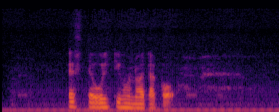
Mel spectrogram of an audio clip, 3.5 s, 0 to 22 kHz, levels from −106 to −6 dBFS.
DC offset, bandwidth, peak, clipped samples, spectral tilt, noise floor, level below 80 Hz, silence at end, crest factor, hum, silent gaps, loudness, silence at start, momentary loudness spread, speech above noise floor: under 0.1%; 16.5 kHz; -32 dBFS; under 0.1%; -8.5 dB/octave; -67 dBFS; -64 dBFS; 0 s; 18 dB; 60 Hz at -70 dBFS; none; -47 LUFS; 0.15 s; 22 LU; 22 dB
